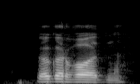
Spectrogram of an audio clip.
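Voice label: "гӧгӧрвоӧдны", Komi-Zyrian, male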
